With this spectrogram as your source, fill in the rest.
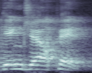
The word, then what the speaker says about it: Deng Xiaoping: to be replaced by Deng Xiaoping remember in the Chinese language X's are pronounced like ZZZ ding is going to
